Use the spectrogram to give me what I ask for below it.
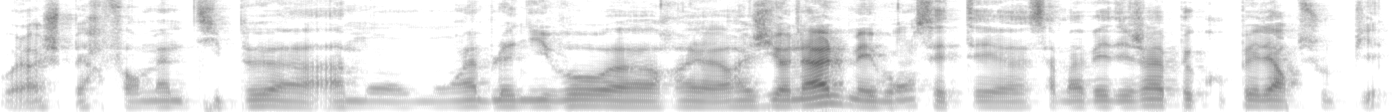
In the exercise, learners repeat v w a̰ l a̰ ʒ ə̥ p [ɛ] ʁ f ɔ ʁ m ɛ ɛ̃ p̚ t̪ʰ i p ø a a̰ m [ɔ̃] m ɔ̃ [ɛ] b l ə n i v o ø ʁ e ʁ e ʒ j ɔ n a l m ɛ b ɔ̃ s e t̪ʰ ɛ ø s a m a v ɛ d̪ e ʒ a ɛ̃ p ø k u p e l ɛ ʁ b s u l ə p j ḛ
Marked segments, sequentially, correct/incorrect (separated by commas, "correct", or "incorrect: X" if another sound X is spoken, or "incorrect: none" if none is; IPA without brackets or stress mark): correct, correct, incorrect: ɛ̃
